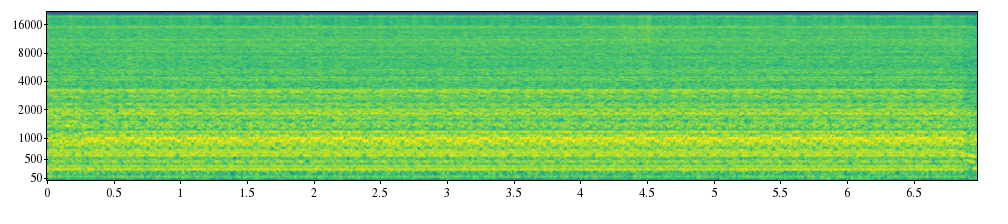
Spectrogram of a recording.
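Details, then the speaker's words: 2001 Sony CMT-CP300 three-disc CD changer before repair: loading motor whirs steadily but the drawer never opens, the common fault of a stretched loading belt that needs replacing. CD drawer fails to open, stretched loading belt. "this unit has just arrived it has the typical problem I'll show you what it does so I don't know if you can hear that noise it's now trying to eject but is unable to"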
